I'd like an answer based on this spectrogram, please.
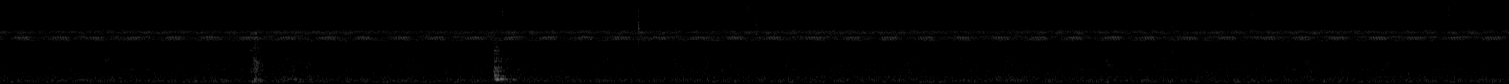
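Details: Insects singing at midnight in late-summer countryside, Tottori, Japan, September 2020. A constant high, shimmering ringing persists across the whole stretch, punctuated by scattered snaps and one louder crackle from a wood stove fire.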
